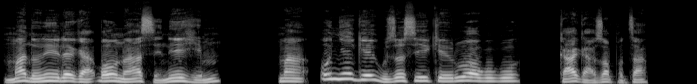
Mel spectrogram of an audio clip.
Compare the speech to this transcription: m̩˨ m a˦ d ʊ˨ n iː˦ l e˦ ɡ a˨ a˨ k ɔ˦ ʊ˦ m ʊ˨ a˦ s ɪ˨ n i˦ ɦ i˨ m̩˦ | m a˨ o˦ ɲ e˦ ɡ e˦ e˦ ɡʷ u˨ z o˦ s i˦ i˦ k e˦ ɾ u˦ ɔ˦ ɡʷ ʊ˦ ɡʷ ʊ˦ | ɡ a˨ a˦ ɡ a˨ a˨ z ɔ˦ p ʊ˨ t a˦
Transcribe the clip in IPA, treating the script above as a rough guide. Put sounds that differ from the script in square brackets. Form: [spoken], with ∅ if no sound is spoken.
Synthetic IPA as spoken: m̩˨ m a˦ d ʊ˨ n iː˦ l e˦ ɡ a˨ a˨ [k͡p] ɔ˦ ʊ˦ [n] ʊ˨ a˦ s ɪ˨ n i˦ ɦ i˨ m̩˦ | m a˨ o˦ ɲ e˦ ɡ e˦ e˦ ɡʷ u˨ z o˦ s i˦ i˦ k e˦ ɾ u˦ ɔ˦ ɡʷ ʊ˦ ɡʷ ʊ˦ | [k] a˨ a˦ ɡ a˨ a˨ z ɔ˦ p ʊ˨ t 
